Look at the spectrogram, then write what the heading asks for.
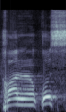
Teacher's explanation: Idgham artinya masuk ke huruf sin. Oleh karena itu sin ini harus ditasydidkan. Tasydid itu berarti kita menekan ke hurufnya. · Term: idgham syamsiyah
